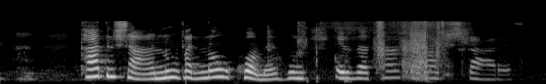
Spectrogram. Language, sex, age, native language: Icelandic, female, 18-19, Icelandic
